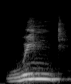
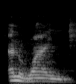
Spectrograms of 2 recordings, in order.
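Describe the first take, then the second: First: Wind, short clipped i. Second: Wind, long ai diphthong. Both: Shown as a demonstration. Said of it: "So wind is not wind".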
